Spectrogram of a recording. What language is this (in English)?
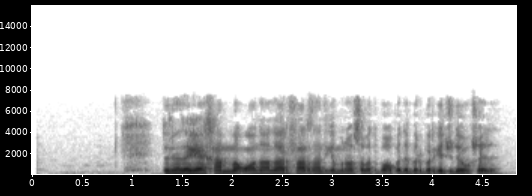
Uzbek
